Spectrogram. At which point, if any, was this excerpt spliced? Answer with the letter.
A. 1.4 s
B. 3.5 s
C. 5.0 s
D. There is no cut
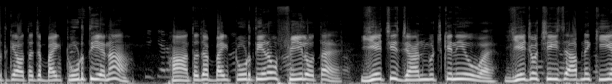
B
